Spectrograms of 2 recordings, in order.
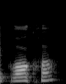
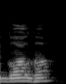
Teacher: ক খ বলতে যতটা ভারিত্ব আসে, কিন্তু গ ঘ বলতে কিন্তু একটু বেশি ভারিত্ব আসে। সেই জন্য এই গ ঘকে কিন্তু ঘোষ ধ্বনি বলা হয়।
